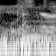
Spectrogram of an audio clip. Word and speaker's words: chimera: I had to look up on Google how to pronounce it, though. Chimera. Chimera. Chimera. Chimera is what they said.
